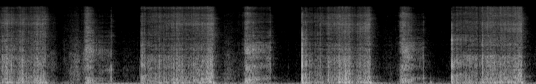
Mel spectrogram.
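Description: A wooden toothpick is poked repeatedly into a large, solid, white melamine foam magic eraser block. Each push makes a dry, crunchy, scratchy burst that runs from a low rumble up to bright hiss, separated by short quiet gaps at an uneven pace.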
